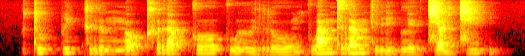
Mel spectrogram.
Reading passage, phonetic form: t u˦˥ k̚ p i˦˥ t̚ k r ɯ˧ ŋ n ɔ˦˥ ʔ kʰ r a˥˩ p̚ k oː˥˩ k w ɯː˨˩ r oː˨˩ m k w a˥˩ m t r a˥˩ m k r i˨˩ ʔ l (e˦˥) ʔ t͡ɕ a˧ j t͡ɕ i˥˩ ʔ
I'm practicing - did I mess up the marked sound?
yes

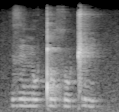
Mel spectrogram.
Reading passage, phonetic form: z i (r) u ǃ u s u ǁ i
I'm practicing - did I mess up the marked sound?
yes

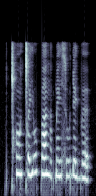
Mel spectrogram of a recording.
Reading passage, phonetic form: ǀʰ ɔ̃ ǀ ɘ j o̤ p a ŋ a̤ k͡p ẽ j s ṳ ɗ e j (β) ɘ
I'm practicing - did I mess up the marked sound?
yes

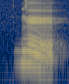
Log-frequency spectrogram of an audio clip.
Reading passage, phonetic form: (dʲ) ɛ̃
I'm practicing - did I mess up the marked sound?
yes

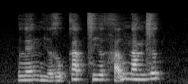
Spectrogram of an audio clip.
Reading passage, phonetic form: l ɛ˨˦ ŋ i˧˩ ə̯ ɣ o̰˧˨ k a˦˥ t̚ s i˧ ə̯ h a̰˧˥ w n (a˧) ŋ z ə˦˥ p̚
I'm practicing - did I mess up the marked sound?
no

